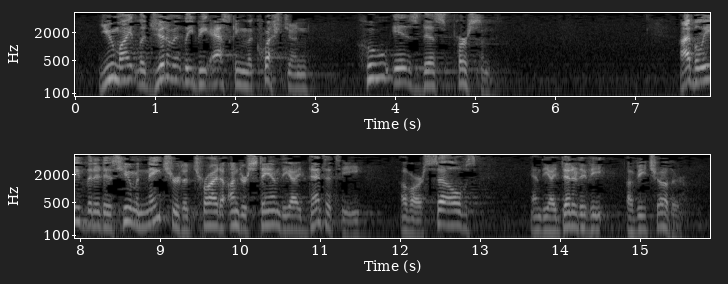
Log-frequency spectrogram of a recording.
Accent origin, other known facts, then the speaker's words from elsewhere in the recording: Columbus, Ohio, United States; that I grew up in Columbus, Ohio, that I worked as a park ranger for 22 years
